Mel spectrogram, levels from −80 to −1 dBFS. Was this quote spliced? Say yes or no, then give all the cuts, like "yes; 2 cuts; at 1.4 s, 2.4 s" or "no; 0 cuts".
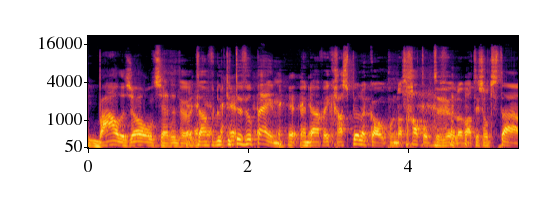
yes; 1 cut; at 1.1 s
